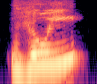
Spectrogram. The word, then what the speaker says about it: zed: Zebra, Zoe, uh, zigzagging, Zimbabwe, um, what else?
